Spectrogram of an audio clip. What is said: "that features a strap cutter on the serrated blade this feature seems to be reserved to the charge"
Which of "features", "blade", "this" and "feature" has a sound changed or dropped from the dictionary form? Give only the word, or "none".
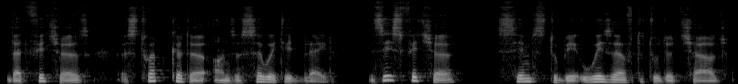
none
